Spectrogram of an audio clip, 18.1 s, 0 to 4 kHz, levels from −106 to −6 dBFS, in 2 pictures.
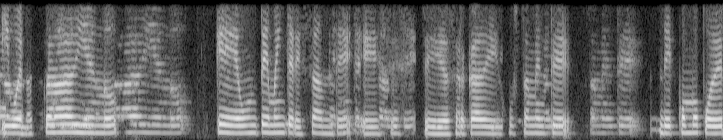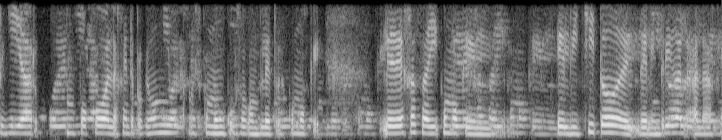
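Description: From the very start to 2.41 s there's an echo leak: a copy of the speech comes back roughly 0.83 s late, only a little below the direct voice. It recurs at 3.57 to 5.22 s (much fainter), 5.8 to 8.06 s and 9.17 to 13.86 s (moderate), and 14.66 s to the end (strong again). The likely cause is a far-end speakerphone whose echo canceller let its mic pickup through, all squeezed into the 4 kHz band of the narrowband call path.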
